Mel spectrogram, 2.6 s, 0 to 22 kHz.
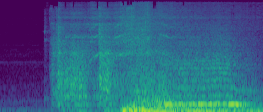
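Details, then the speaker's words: Turbocharged car started after months of sitting, following downpipe, wastegate and O2 sensor work: it cranks and catches into a rough, uneven idle with a scraping rub. The rub is heard when the distributor is moved; cause unknown. "it cranks but is a funny rub rubbing sound when I move the distributor um it runs on its own but whatever that sound is we got to get it figured out"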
